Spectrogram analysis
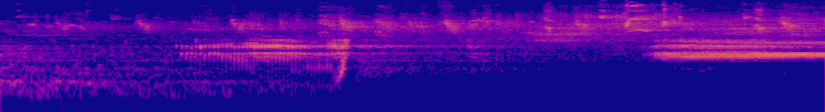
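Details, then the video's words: Whale recorded around Tahiti: long, steady tonal moans held for one to two seconds, a sharp downward-sweeping cry in the middle, and scattered higher squeaks and chirps over a soft background hiss. "Nature Sounds Only Whales & Beaches"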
